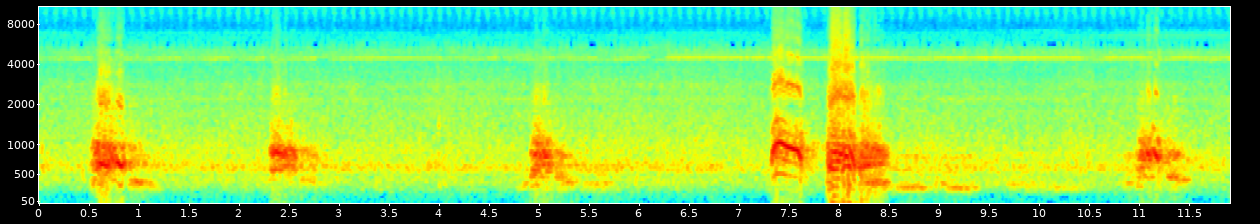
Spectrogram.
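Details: Baboon troop at the Olifants River giving alarm calls at a young male leopard: loud, harsh barks spaced a few seconds apart, including a quick double bark, over a steady background hum.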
